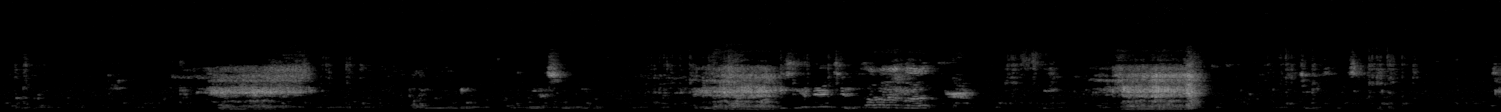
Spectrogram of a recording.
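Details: Sleeping dog gives three rattling snores about every four to five seconds, with faint room hum between.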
